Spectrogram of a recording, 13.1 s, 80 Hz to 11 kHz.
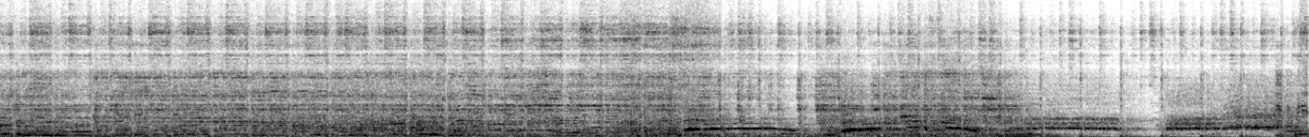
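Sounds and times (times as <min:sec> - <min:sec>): crowd noise: 0:00.0 - 0:13.0
rock band playing guitar: 0:00.0 - 0:13.0
man singing long notes: 0:01.7 - 0:10.0.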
